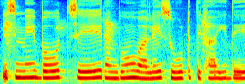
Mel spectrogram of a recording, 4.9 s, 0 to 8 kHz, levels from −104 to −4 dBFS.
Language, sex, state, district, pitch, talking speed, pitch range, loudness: Hindi, female, Punjab, Fazilka, 230 Hz, 100 wpm, 225-240 Hz, -13 LUFS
